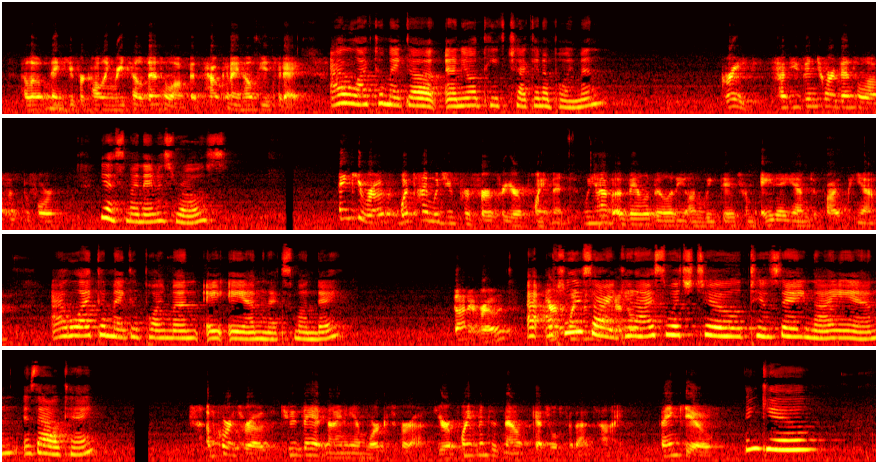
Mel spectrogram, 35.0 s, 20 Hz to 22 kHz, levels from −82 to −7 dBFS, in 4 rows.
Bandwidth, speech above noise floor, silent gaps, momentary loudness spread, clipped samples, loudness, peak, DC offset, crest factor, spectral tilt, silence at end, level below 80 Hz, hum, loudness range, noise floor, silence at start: 15.5 kHz; 22 dB; 11.59-11.64 s, 27.56-27.66 s; 11 LU; under 0.1%; -28 LUFS; -10 dBFS; under 0.1%; 20 dB; -3 dB/octave; 0 s; -58 dBFS; none; 6 LU; -51 dBFS; 0 s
